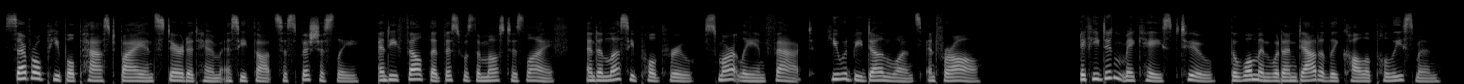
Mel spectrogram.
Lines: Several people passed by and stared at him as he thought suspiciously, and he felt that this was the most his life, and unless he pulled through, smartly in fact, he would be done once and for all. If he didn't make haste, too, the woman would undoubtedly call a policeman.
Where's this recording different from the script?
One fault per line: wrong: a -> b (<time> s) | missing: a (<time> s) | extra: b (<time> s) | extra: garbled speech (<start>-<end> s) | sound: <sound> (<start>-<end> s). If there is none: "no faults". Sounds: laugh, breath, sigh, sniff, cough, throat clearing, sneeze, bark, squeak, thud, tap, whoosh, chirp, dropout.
no faults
